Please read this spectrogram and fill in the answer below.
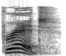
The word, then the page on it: bread: British English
